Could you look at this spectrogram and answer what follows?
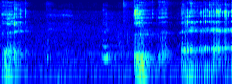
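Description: Several deep, loud burps separated by quiet pauses; ordinary belching after a meal.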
